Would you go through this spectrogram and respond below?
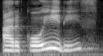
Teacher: arcoiris presenta como un hiato acentual suena más la vocal cerrada que la vocal abierta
